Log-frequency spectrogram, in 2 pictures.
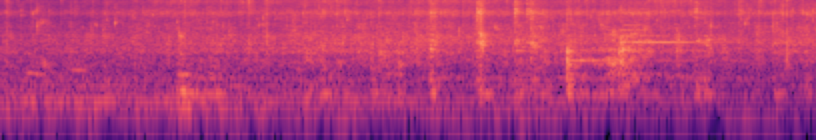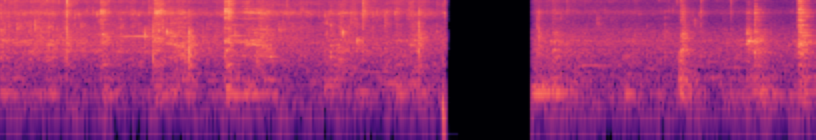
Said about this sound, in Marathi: कांदा लवकर परतण्यासाठी आपण त्यामध्ये मीठ टाकणार आहोत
